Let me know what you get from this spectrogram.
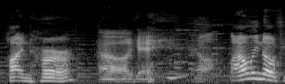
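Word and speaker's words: Herre: getting hot cutting her it's pronounced her its belt her have you spell that ap or or 80 h er re yeah okay it's my hurrr or is that her no it's her you're saying her it's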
